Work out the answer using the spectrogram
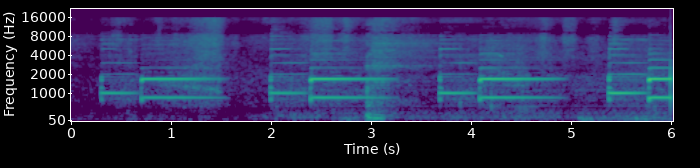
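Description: A two-tone chime repeats about every 1.7 seconds with the ignition on and no cranking: the immobilizer is active, cause unknown.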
